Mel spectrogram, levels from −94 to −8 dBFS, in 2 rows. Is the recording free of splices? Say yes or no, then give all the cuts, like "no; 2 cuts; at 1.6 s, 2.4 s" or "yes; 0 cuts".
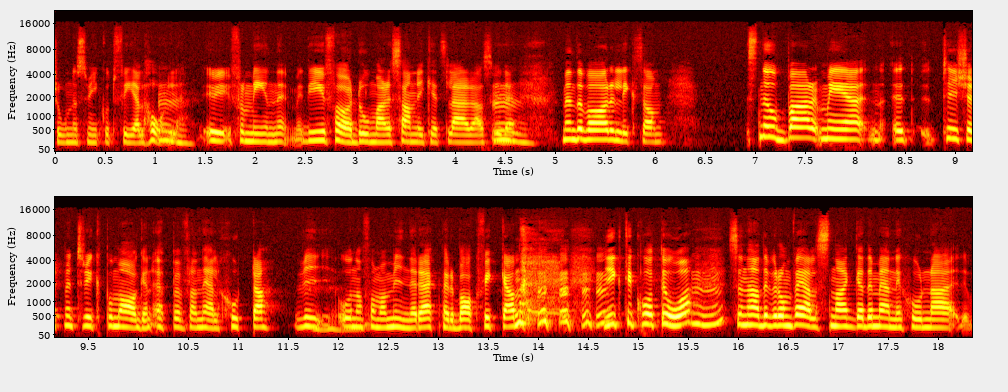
yes; 0 cuts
